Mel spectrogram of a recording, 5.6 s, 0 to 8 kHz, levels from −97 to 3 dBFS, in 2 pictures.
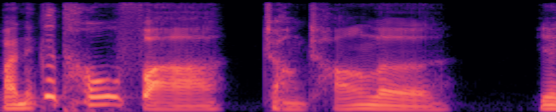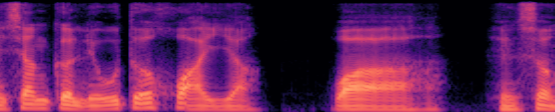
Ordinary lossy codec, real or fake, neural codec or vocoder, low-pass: none; fake; codec, 16 kHz in and 24 kHz out, 0.4 kbps, LongCat-Audio-Codec, two codebook decoder; 7.2 kHz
